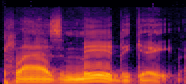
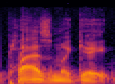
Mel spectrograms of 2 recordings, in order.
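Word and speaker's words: plasmidgate: And by the way, I, I want to correct my pronunciation. Plasmid gate. I think I might have said plasma gate, but again, this is not my wheelhouse.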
